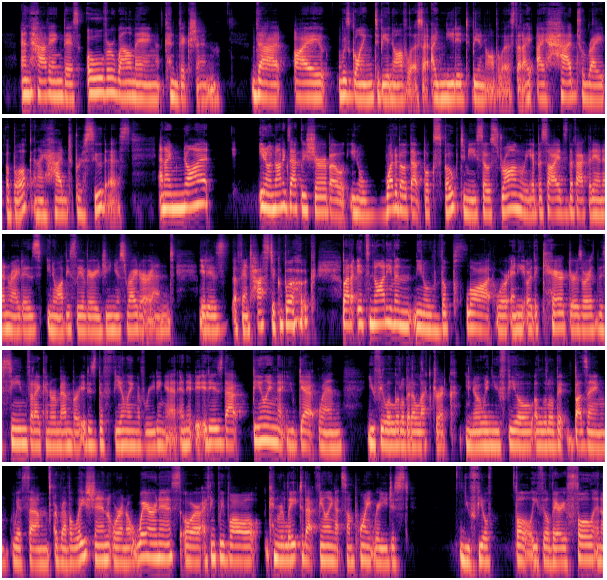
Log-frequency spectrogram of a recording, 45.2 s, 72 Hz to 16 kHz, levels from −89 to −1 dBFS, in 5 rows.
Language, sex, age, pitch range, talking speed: English, female, 20-39, 155-185 Hz, 210 wpm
